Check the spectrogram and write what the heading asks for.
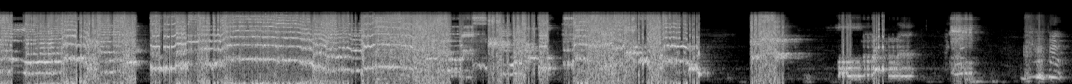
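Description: Loud, distorted playback of a recorded children's song, the voices high-pitched and gliding, cutting off about seven seconds in. After that come short, separate voice sounds from the children.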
